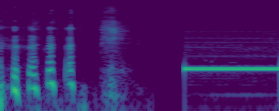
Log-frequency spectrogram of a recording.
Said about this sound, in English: My phone's ringing. I think I know who that is.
